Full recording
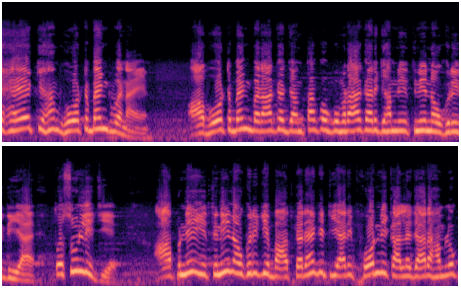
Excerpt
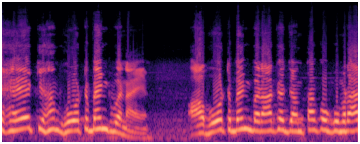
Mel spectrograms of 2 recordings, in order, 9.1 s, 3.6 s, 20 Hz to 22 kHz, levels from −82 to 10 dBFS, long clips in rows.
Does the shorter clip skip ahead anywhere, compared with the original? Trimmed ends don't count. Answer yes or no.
no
